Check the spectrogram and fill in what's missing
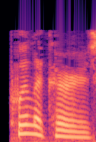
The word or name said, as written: whillikers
